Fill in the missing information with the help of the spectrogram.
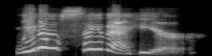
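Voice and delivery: high, slow, drawn-out objection; mock indignation. American reader objecting to "cuppa", mock indignant. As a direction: protest it slowly with pitch way up.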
